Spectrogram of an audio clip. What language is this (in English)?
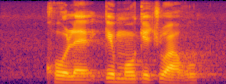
Northern Sotho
